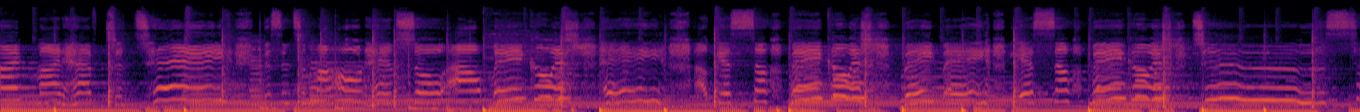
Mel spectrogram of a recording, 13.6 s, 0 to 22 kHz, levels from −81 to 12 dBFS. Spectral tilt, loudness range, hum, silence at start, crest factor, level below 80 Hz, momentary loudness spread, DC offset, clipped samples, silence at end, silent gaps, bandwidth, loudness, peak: -4.5 dB/octave; 1 LU; none; 0 s; 18 dB; -32 dBFS; 5 LU; under 0.1%; under 0.1%; 0 s; none; 17 kHz; -28 LUFS; -8 dBFS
